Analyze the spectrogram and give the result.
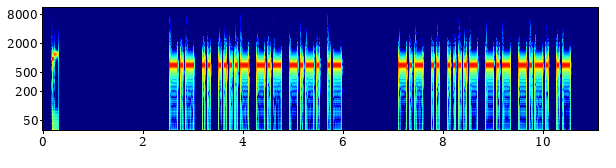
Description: Morse code, heard as a keyed tone, about 22 wpm, 700 Hz. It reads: KI4KCA KI4KCA
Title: USA Call Signs - 6 Characters - Repeated 3x - 22wpm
